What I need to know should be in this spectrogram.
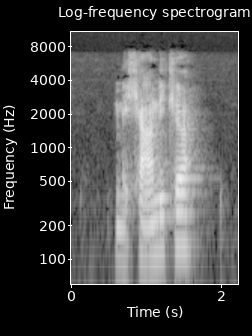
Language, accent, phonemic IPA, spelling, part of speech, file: German, Austria, /meˈçaːnikɐ/, Mechaniker, noun, De-at-Mechaniker.ogg
- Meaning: 1. mechanic, repairman, fitter, mechanician, machinist 2. ellipsis of Automechaniker; auto mechanic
